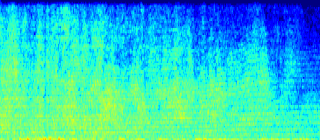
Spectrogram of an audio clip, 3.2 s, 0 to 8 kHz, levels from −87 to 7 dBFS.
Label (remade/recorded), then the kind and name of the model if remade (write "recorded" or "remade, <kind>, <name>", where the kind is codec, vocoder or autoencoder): recorded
